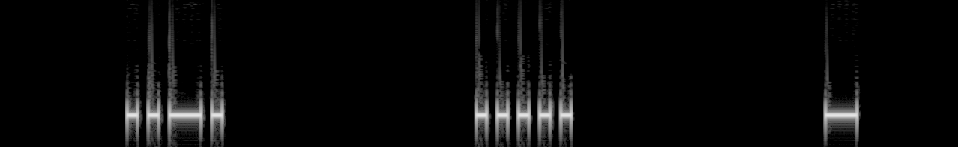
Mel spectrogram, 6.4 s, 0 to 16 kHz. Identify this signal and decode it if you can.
Morse code, heard as a keyed tone, about 17 wpm, spaced as for 5 wpm, 700 Hz. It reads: F5T
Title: USA Call Signs - 6 Characters - 8x Character Spacing - 17wpm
